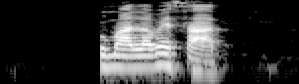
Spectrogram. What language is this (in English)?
Thai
